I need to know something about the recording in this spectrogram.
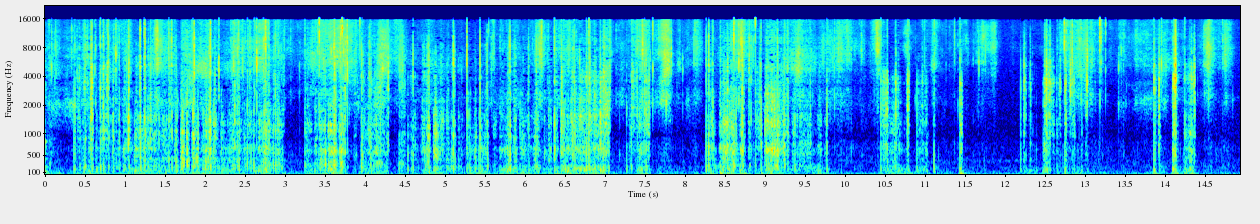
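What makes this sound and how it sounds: The metal tip of a ballpoint pen scratches back and forth across a flat sheet of brown, gritty coarse sandpaper. The result is a dense, rasping, bright scratching with crackly grit texture, broken by a few brief pauses between strokes.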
